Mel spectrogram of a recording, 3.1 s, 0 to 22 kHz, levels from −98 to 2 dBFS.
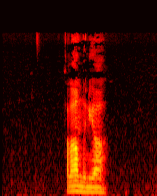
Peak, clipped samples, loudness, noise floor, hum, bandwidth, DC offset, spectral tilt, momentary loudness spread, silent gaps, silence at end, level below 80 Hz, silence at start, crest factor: -10 dBFS; under 0.1%; -30 LUFS; -73 dBFS; none; 11.5 kHz; under 0.1%; -5.5 dB/octave; 20 LU; none; 1.05 s; -54 dBFS; 1.35 s; 24 dB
